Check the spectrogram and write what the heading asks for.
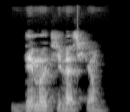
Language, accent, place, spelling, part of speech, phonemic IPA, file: French, France, Lyon, démotivation, noun, /de.mɔ.ti.va.sjɔ̃/, LL-Q150 (fra)-démotivation.wav
- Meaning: demotivation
